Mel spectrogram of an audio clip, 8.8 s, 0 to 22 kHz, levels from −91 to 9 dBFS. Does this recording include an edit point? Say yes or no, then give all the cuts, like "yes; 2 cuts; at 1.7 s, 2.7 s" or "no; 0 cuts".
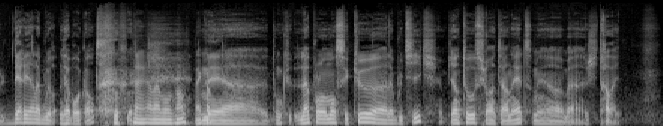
no; 0 cuts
